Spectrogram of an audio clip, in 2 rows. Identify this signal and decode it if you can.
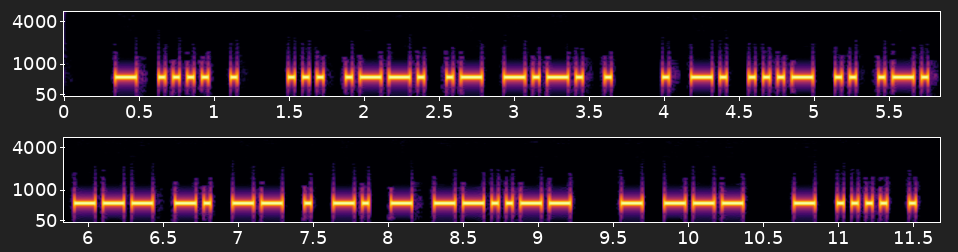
Morse code, heard as a keyed tone, about 25 wpm, 600 Hz. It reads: THE SPACE ENVIRONMENT, TO THE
